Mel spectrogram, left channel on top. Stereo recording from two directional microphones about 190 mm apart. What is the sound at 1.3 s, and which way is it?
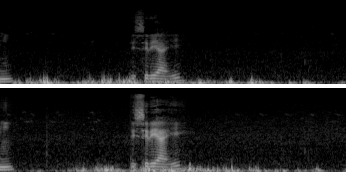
Speech, 10° left (ahead or behind).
